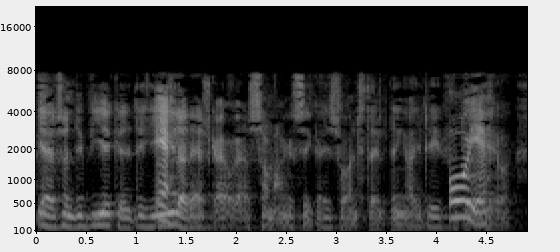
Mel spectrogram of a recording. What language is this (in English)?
Danish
